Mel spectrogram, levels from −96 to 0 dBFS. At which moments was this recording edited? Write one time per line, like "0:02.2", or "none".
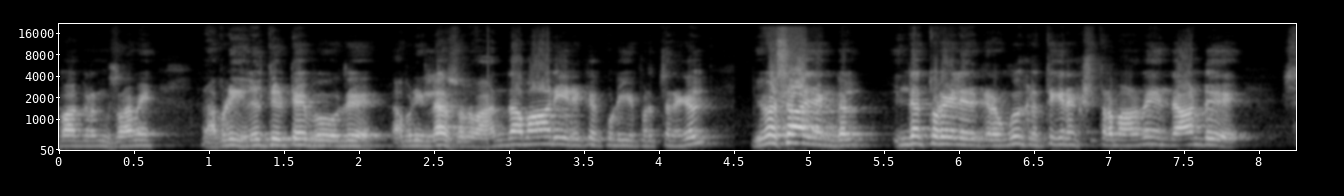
0:04.5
